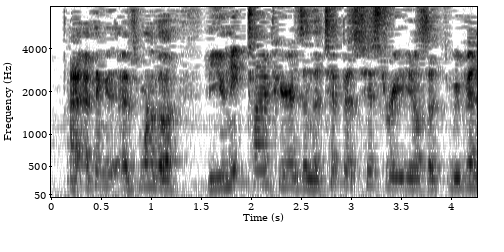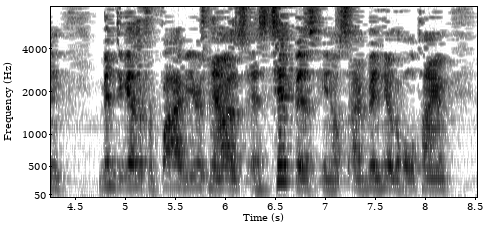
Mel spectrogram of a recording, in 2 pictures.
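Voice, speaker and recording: The speech comes at a very fast pace with ordinary pitch variation. Noticeable background noise is present. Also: man, high pitch for a man. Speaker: gaming guild leader. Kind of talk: casual monologue update.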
